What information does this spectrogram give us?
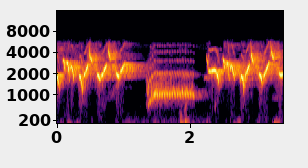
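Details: White-rumped shama in tropical forest, loud looping whistled phrases that rise and fall, broken by a short steady buzzy tone before the looping song resumes.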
